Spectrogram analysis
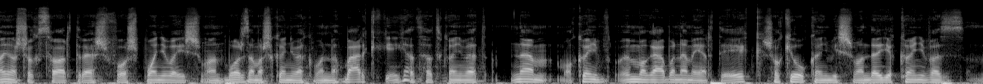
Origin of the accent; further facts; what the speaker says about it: Hungary; Magyarként, aki itt nőtt fel, azt választom, ahol felnőttem.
